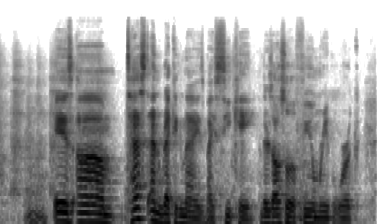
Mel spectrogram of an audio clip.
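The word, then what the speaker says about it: Seekae: If anybody wants to spell it out for him, because it's S-E-E-K-A-E. Seek A.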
